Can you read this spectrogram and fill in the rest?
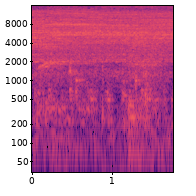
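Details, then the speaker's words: Mazda RX7 turbo: a loud, steady hiss with a wet spitting edge as air escapes through holed welds on the manifold and its side. These big boost leaks possibly contribute to turbo lag. "they can leak oh in the manifold we have a leak there as well and down the side so we have got a couple of leaks that may have been added towards my lagginess of this turbo"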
